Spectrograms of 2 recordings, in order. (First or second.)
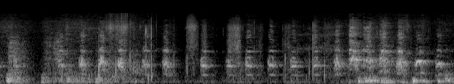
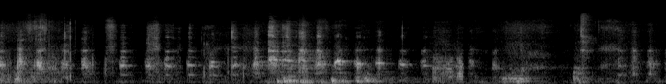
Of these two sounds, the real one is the first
